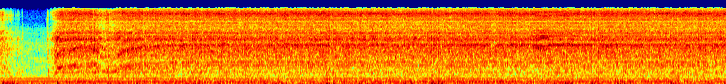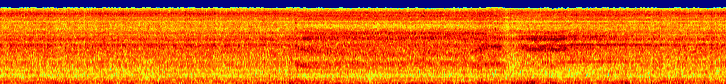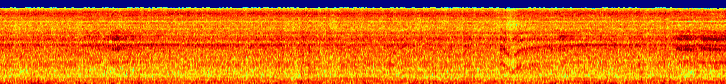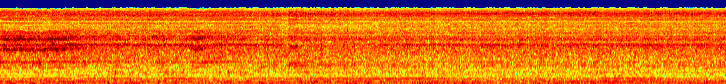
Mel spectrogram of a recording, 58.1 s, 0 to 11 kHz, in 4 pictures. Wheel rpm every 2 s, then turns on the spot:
80, 210, 230, 240, 230, 230, 230, 230, 230, 230, 200, 200, 220, 230, 230, 230, 230, 230, 230, 210, 230, 220, 230, 230, 230, 230, 230, 230, 230.
none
